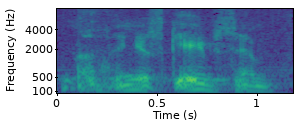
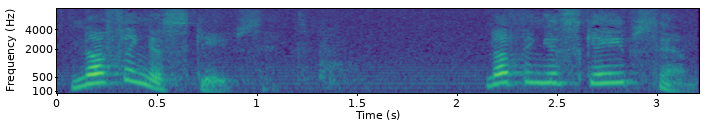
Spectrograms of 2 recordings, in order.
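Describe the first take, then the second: First: Low, quiet ominous warning; mock-stern, hushed pronouncement; judgmental. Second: High, soft note of wonder; hushed, lifted reassurance; reassuring. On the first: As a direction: drop low as if passing judgment. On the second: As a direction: marvel softly that he sees everything. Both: Shown as a demonstration. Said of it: "that's not like a ju".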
